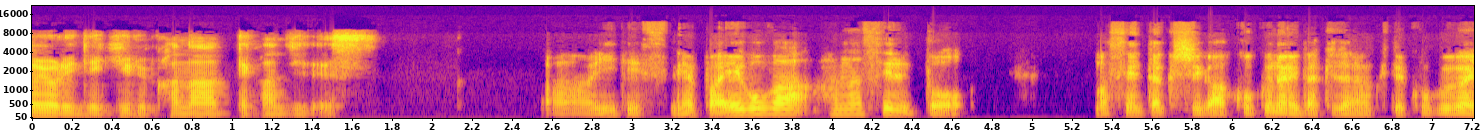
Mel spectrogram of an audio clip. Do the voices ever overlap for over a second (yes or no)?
no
